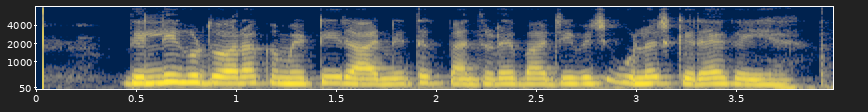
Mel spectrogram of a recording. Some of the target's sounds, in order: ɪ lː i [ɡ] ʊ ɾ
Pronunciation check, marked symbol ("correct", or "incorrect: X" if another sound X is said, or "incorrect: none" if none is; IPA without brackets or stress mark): correct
